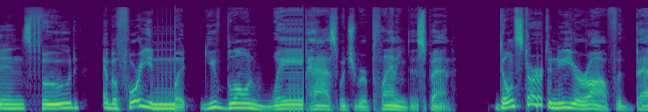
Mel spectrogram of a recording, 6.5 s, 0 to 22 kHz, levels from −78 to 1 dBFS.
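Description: Repeated buffer stutters at 0.34, 1.58, 2.90, 4.14 and 5.38 s. Starved of new audio, the device replays the same 43 ms chunk one to four extra times, consistent with a 2048-sample buffer. Each repeat has a hard join, an identical stutter rather than a silent gap.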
